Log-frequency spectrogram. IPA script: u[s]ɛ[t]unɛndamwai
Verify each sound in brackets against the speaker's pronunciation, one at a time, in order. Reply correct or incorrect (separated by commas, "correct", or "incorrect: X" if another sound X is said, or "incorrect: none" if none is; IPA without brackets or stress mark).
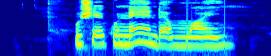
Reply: incorrect: ʃ, incorrect: k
